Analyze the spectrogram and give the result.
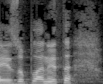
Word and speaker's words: exoplaneta: E, e assim, pelo português correto, seria exoplaneta, porque a gente fala exógeno, a gente fala exoesqueleto, a gente fala exoderme, exoplaneta.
